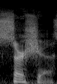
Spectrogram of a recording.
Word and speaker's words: Saoirse: It's S-A-O-I-R-S-E, Saoirse.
